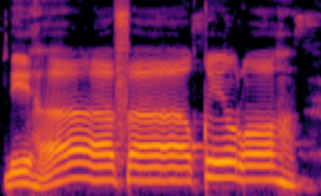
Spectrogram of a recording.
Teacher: ہا کو گلے سے ادا کریں گے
